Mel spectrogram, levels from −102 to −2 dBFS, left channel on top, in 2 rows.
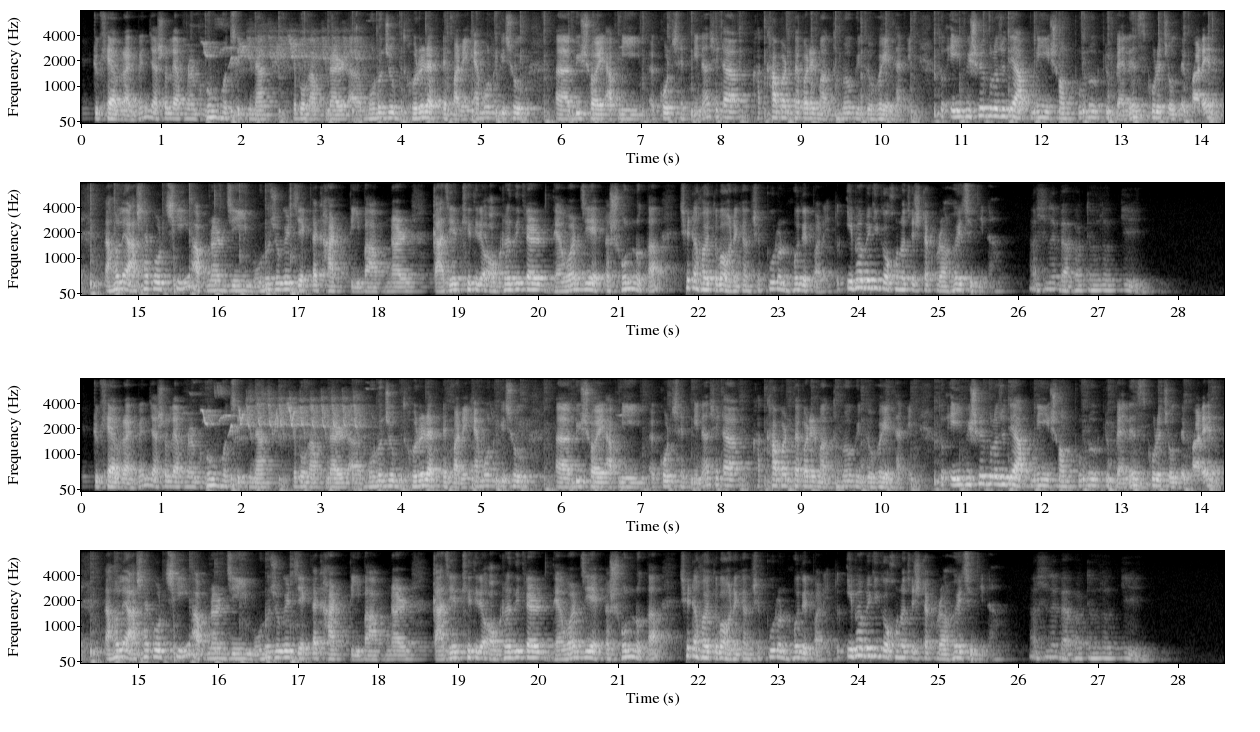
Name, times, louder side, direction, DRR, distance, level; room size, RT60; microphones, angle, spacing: voice 1, 0.2-2.3 2.6-25.7, equal, 5° left, 4 dB, 0.6 m, -26 dB
sound 1, 1.2-3.7 4.7-5.6 6.4-6.8, right 6 dB, 85° right, 1.0 m, -37 dB
Run, 1.3-17.2, left 1 dB, 45° left, 0.9 m, -37 dB
voice 2, 13.0-13.4 26.1-27.5, left 1 dB, 20° left, -2 dB, 1.5 m, -35 dB
6.7 x 5.9 x 2.8 m, 0.73 s
head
